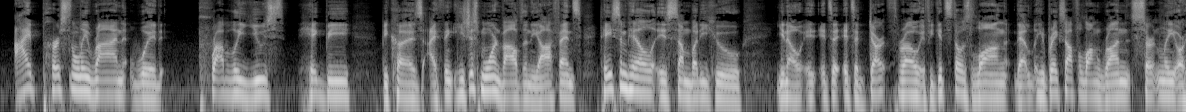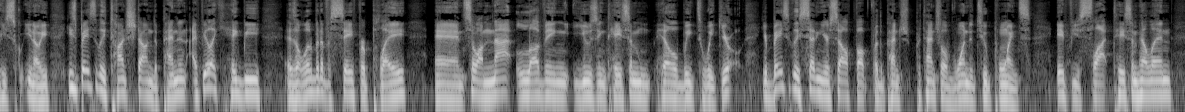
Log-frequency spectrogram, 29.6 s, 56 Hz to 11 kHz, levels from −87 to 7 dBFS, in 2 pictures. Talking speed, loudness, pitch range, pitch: 195 wpm, -18 LUFS, 110-130 Hz, 115 Hz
